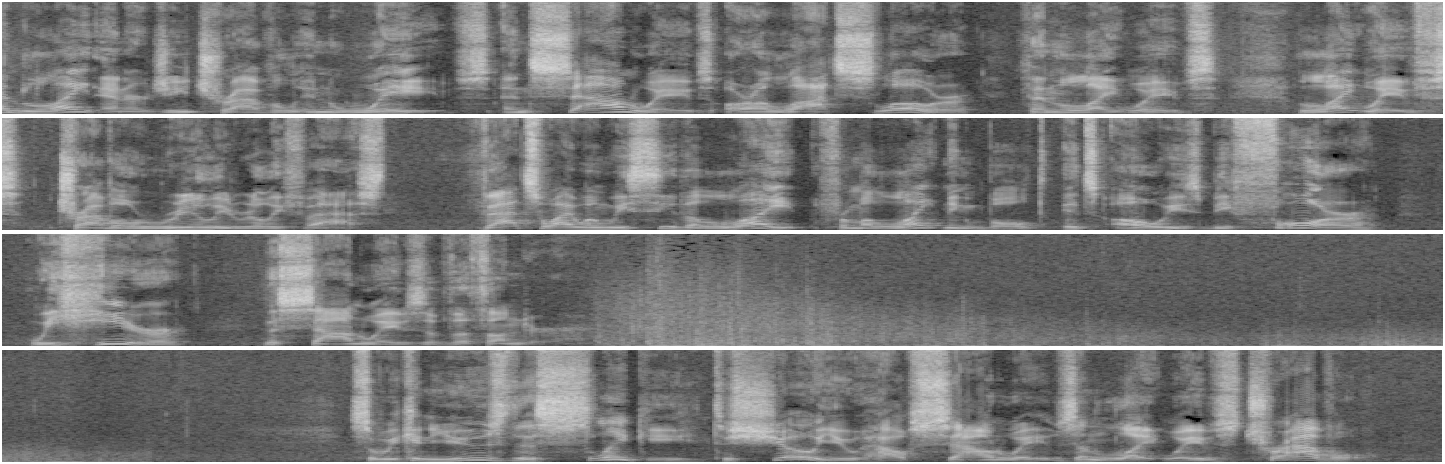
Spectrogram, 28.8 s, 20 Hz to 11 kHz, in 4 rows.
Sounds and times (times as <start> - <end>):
Speech: 0.0 - 17.4, 23.4 - 28.6.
